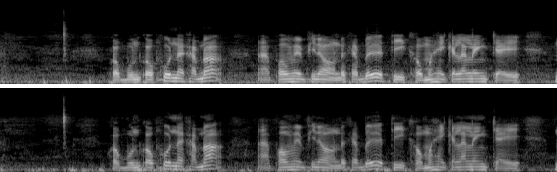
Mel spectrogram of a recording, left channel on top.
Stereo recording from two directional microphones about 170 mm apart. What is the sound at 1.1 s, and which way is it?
A man's voice, 30° right (ahead or behind).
